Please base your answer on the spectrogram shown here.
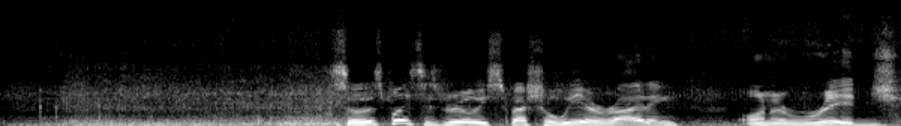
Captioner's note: bike gears whirring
